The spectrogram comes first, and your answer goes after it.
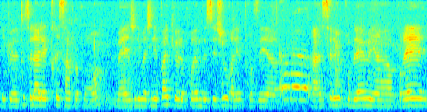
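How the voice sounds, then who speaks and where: The delivery is monotone and flat, at a fairly slow pace. Both background noise and room echo are noticeable. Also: woman. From DR Congo. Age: 30s. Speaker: seamstress. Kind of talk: interview testimony. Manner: halting.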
